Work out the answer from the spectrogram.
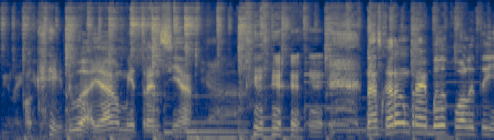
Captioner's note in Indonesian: tertawa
